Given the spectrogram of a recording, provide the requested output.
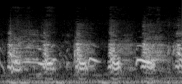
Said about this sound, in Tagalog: Pasisilip ko lang sa inyo yung mga pabo na bagong pakawala.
